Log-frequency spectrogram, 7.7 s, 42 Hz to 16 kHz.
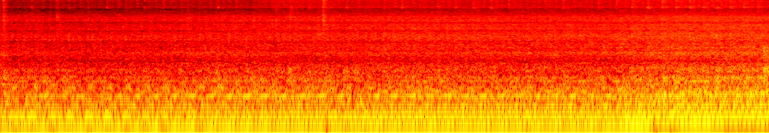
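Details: Chevy 350 V8 square body 4x4, running after a quick fuel line replacement fixed fuel squirting and a no-start: deep, steady idle rumble, even unbroken beat, no knocks or stumbles; normal idle.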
